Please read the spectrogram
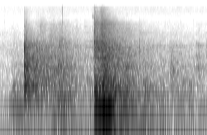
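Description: Two sharp bangs about three quarters of a second apart, the second louder, each trailing off over about half a second.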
